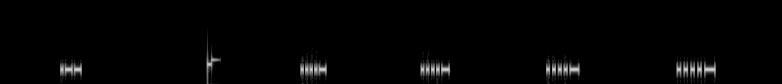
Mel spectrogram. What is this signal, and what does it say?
Morse code, heard as a keyed tone, about 48 wpm, spaced as for 9 wpm, 700 Hz. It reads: W 4444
